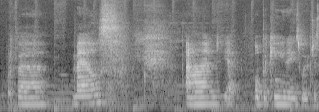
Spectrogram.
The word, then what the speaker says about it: bikini: And bikini is bikini, like with a slightly Hungarian pronunciation, bikini. Bikini. That almost sounds like a French pronunciation. Well, it's very similar. It's very similar to the French bikini.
